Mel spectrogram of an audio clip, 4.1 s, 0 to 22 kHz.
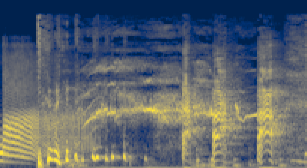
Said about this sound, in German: Warte, kommen wir nochmal, wir müssen jetzt schnell unsere Reaktion nochmal testen, wenn wir sie nacheinander lassen. Also Achtung, mhm. Forz Nummer 3 und Furz Nummer 4.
